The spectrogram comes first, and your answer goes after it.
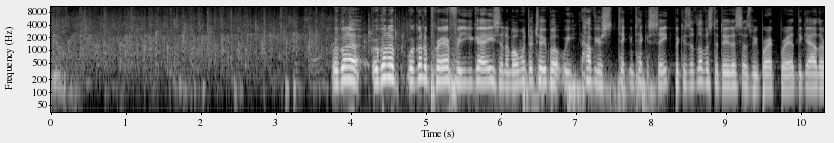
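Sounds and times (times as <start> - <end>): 
audience applause: 0.0 - 5.6
speech: 3.7 - 10.3.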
